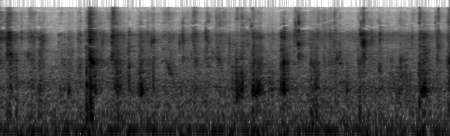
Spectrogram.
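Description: A person chewing a mouthful of noodles close to a clip-on microphone: irregular wet smacks, clicks and small crunches.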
